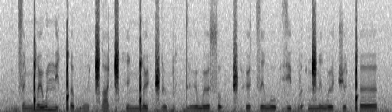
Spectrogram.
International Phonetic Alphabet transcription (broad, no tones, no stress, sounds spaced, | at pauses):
d͡z ɘ ŋ͡ǃ y w nʲ ɔ ǃ ɘ bʱ ɘ ɡ͡ǁ a ǁʰ i ŋ͡ǃ y ɡ͡ǁ ʉ b i ʔ dʱ y w ʉ s u ʔ ǁʰ y t͡s i w u ʔ zʲ u b ɘ ʔ ŋ͡ǁ i w ʉ t͡ʃ ʉ ǃ ɘ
